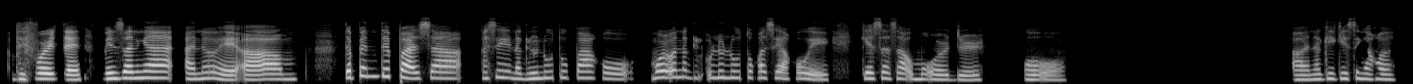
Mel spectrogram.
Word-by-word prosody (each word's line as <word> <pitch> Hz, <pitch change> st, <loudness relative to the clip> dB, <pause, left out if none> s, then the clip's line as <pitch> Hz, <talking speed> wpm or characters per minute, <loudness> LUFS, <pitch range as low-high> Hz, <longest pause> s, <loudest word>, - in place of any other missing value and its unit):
Before 250 Hz, +1 st, +4 dB
10, 225 Hz, -3 st, +4 dB, 0.2 s
minsan 290 Hz, +2 st, +5 dB
nga 300 Hz, -1 st, +5 dB
ano, 265 Hz, +2 st, 0 dB
eh, 220 Hz, -4 st, +2 dB
um, 240 Hz, +2 st, +3 dB, 0.5 s
depende 370 Hz, +3 st, +2 dB
pa, 280 Hz, -6 st, +5 dB
sa 280 Hz, -1 st, +1 dB, 0.2 s
kasi 310 Hz, +2 st, -4 dB
nagluluto 275 Hz, +4 st, -2 dB
pa 300 Hz, 0 st, -2 dB
'ko. 255 Hz, -1 st, -4 dB, 0.2 s
More 310 Hz, +3 st, +2 dB
on 335 Hz, 0 st, -1 dB
nagluluto 305 Hz, 0 st, -5 dB
kasi 300 Hz, -1 st, -3 dB
ako, 265 Hz, 0 st, -3 dB
eh, 225 Hz, -2 st, -2 dB, 0.3 s
kaysa 275 Hz, +1 st, 0 dB
sa 260 Hz, -2 st, -1 dB
umo-order. 220 Hz, -3 st, -4 dB, 0.4 s
Oo. 105 Hz, -, -4 dB, 2.3 s
Ah, 220 Hz, 0 st, -2 dB
nagigising 260 Hz, +2 st, -3 dB
ako. 235 Hz, -2 st, -4 dB
270 Hz, 115 wpm, -19 LUFS, 240-300 Hz, 2.3 s, minsan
